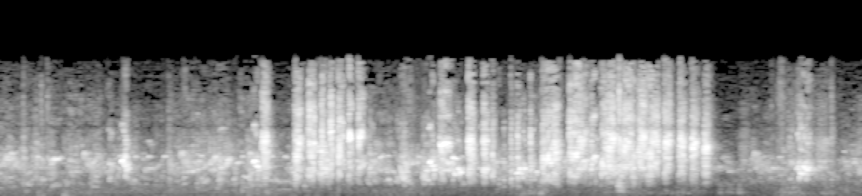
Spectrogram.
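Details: Budgerigars in their aviary chattering busily: rapid, high, chirpy notes and short squeaks packed closely together, rising to a lively burst in the middle before easing off.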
